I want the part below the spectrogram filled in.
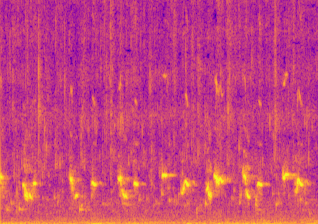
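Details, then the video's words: Yellow-vented bulbul song for training caged birds: short, sweet slurred whistles in quick succession, some paired, over a constant stream of water. "MASTERAN BURUNG TRUCUKAN GACOR"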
